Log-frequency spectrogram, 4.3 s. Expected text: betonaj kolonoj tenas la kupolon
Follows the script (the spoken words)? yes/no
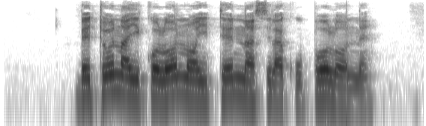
yes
